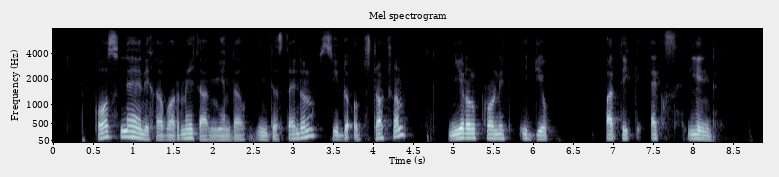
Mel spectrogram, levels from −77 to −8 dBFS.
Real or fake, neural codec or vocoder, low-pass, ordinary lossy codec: fake; codec, 16 kHz, 2 kbps, FunCodec, trained on Chinese and English, 25 frames a second; none; none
